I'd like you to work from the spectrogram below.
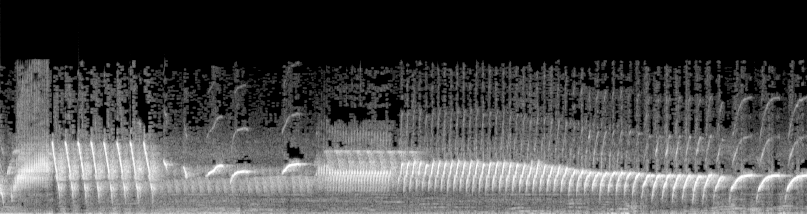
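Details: Canary song played for training birds and stimulating females to mate: a fast run of repeated high notes, then chirps, then a long, even, rapid trill that ends in clipped, rising whistled notes.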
